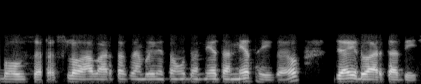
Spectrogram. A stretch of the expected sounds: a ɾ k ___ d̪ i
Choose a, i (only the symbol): a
